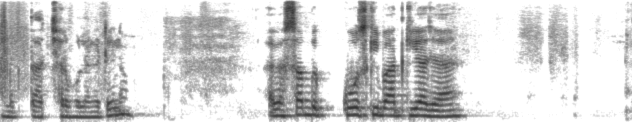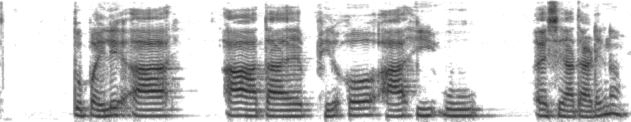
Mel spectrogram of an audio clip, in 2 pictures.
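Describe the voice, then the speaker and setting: A man teaching a lesson at a slightly higher pitch than most men. He asks questions and answers them himself, checking in with his listeners over and over. The recording sounds dull and lo-fi. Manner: keeps asking and answering his own questions, repeating "ठीक ना". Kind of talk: classroom lecture.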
